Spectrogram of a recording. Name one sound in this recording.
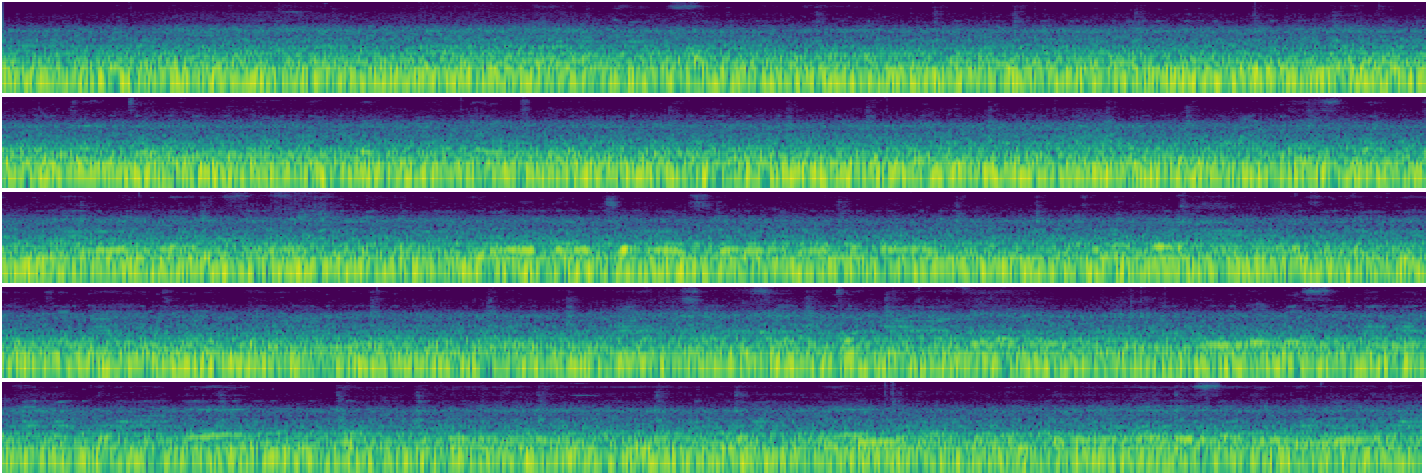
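Tyres roll on a smooth road with a steady rumble.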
